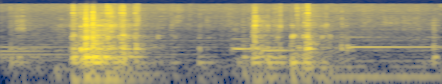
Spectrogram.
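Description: Soft background music, with a dull thud about half a second in and a few lighter knocks after it as broken pieces of portobello mushroom drop into a plastic food processor bowl.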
